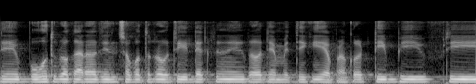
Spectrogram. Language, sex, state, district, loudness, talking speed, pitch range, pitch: Odia, male, Odisha, Nuapada, -16 LUFS, 125 wpm, 115-120 Hz, 115 Hz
